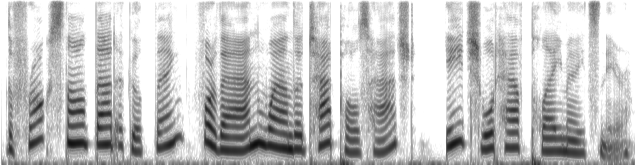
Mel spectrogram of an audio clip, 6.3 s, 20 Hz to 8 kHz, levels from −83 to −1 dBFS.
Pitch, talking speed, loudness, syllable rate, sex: 240 Hz, 170 wpm, -18 LUFS, 4.1 syllables/s, female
